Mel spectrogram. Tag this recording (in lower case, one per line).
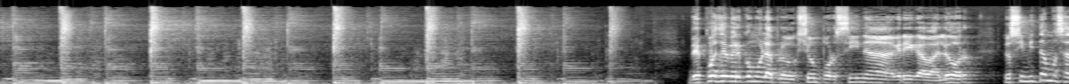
music
speech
